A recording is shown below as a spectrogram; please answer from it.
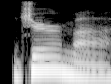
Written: dyerma

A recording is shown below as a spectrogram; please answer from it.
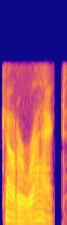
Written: counteract

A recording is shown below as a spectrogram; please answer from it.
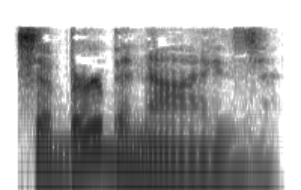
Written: suburbanize

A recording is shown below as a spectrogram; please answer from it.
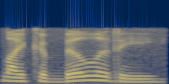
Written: likability

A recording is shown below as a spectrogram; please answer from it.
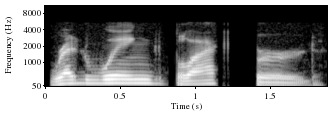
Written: red-winged blackbird

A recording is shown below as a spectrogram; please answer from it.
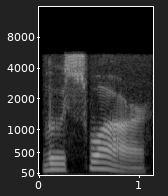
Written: voussoir

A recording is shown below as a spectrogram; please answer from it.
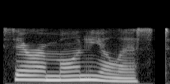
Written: ceremonialist

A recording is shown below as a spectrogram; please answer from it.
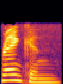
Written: Rankine

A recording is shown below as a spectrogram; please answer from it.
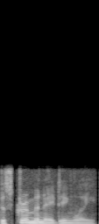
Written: discriminatingly

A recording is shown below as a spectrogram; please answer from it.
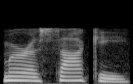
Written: Murasaki

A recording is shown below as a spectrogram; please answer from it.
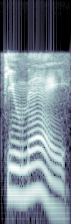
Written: fumet

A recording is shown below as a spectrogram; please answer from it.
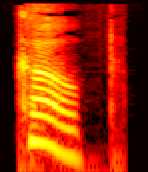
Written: copelessness

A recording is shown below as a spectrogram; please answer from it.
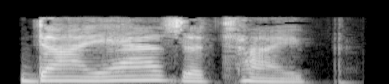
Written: diazotype

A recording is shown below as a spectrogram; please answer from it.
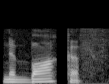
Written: Nabokov

